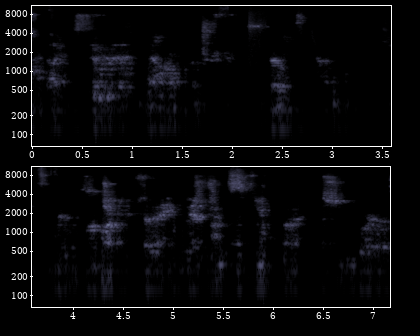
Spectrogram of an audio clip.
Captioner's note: people chattering indistinctly continues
